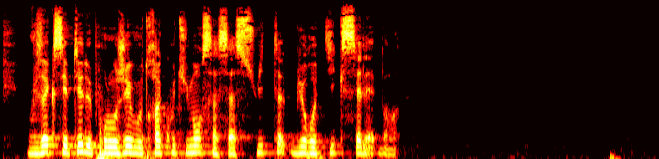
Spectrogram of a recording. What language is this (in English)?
French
